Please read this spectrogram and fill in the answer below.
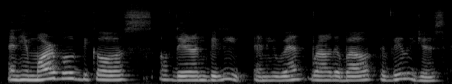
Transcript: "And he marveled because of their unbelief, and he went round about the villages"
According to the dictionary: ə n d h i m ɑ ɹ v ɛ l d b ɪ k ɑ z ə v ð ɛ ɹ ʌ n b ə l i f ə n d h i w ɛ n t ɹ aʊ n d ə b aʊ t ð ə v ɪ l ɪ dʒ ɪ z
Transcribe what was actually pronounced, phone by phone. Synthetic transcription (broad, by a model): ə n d h i m ɑ ɹ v l d b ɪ k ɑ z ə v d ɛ ɹ ʌ n b ə l i f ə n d h i w ɛ n t ɹ aʊ n d ə b aʊ t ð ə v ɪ l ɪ dʒ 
